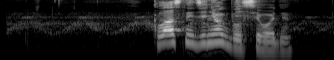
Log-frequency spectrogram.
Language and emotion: Russian, positive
